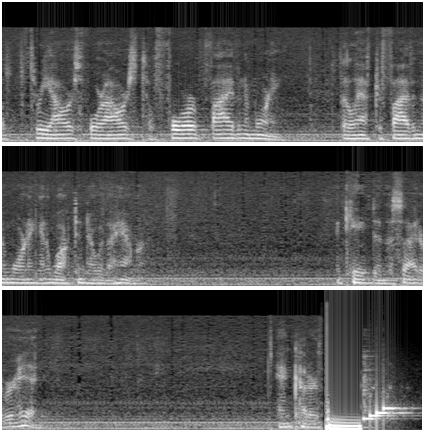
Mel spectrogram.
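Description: A middle-aged man speaks calmly and slowly, heard through an old interview recording.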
